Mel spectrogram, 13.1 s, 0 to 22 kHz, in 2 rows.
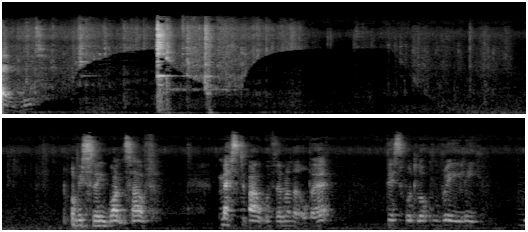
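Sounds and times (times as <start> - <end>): leaves rustling: 0.0 - 7.1
stems clinking against glass vase: 0.8 - 3.2.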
